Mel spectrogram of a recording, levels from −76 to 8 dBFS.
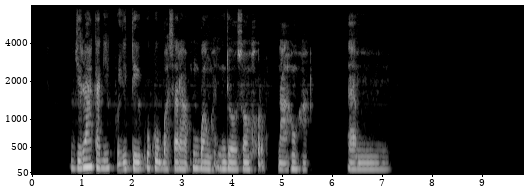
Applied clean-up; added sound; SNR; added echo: none; none; none; none.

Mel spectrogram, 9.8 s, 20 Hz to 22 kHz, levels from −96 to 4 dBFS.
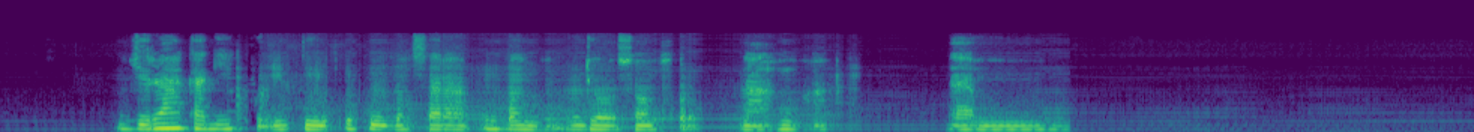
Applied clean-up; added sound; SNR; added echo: neural separator model SepFormer DNS4.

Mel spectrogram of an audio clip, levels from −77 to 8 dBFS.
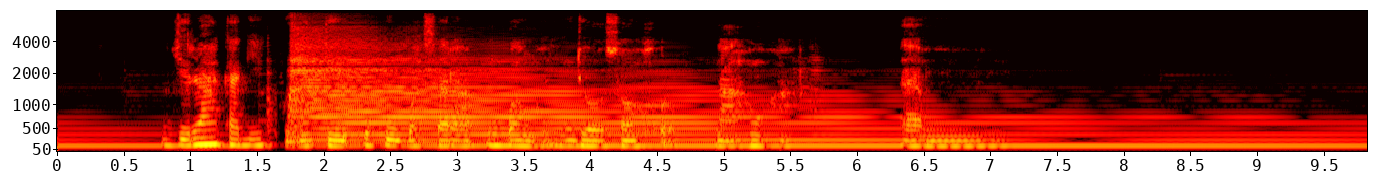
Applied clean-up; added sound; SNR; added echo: none; Guitar; 1 dB; none.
